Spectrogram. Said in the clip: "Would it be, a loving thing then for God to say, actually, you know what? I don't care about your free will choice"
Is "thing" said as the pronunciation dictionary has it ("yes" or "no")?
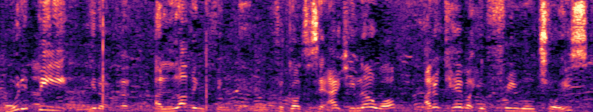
yes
